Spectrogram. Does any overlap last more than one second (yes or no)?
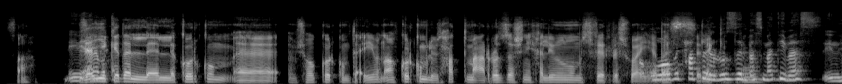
yes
